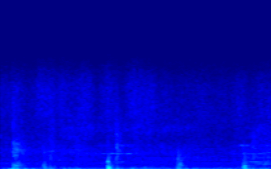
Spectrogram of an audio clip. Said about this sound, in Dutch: Eh, de trein is ongeveer leeg. Er komt nu één iemand bij mij in de coupé zitten. Dat is chill.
